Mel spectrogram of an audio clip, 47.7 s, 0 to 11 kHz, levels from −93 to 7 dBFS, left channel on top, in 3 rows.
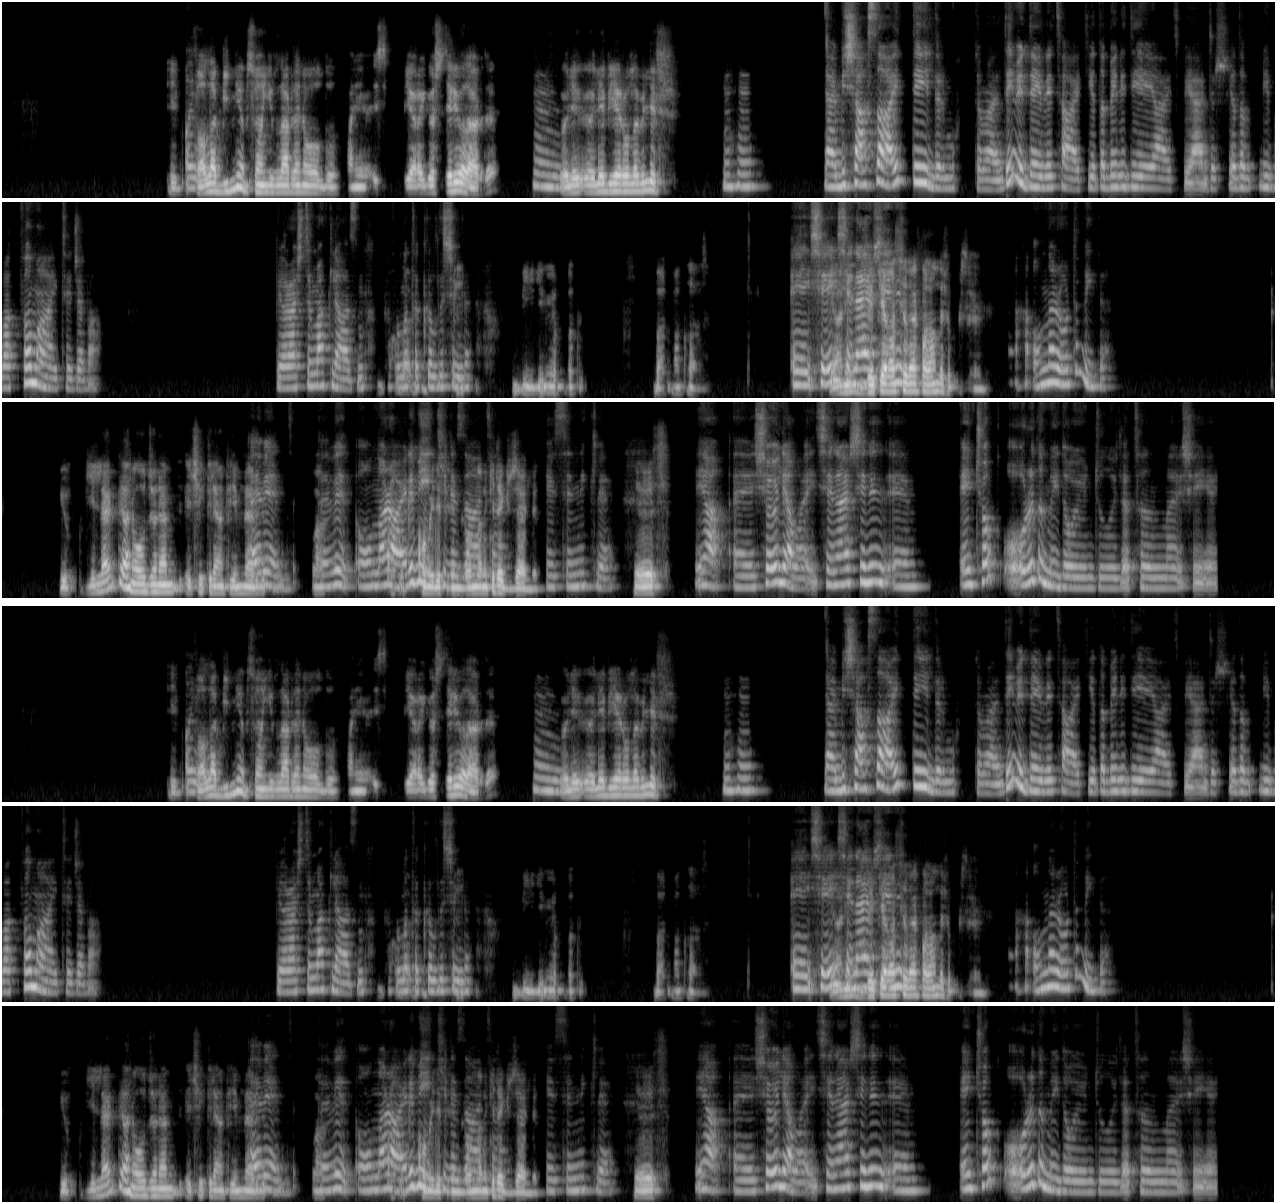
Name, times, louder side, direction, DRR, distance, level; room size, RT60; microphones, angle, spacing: voice 1, 2.1-6.2 7.0-8.4 20.8-21.1 21.6-21.7 22.3-23.1 24.1-24.6 26.3-28.2 32.6-35.1 35.7-35.9 36.6-38.5 39.7-40.1, left 5 dB, 70° left, 0.4 m, -23 dB
voice 2, 6.6-7.1 9.0-9.6 10.3-17.1 19.3-21.8 25.8-27.2 28.6-29.8 34.9-35.4 35.8-38.1 38.6-39.5 40.5-43.4 43.8-47.0, left 2 dB, 45° left, 2.3 m, -27 dB
head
